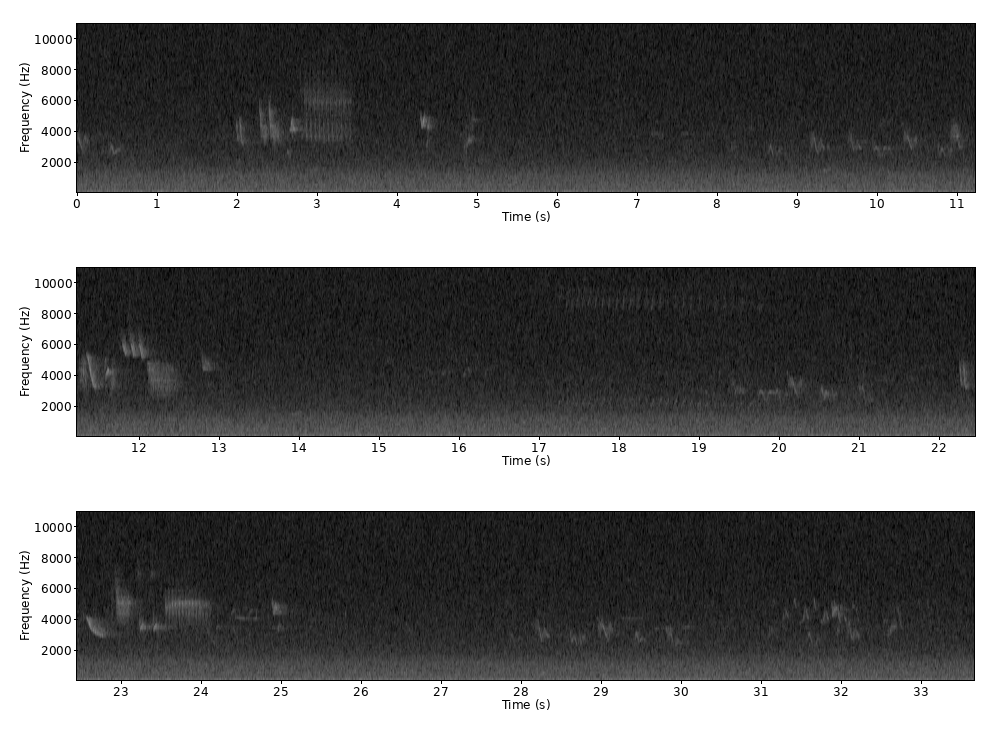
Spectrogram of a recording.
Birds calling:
Fox Sparrow (Passerella iliaca), Dusky Flycatcher (Empidonax oberholseri), Mountain Quail (Oreortyx pictus), Western Tanager (Piranga ludoviciana)

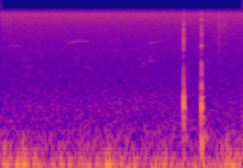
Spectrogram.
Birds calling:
Erckel's Francolin (Pternistis erckelii)

